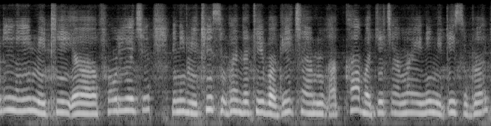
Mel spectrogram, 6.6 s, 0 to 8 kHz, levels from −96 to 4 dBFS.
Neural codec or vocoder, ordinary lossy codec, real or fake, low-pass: codec, 24 kHz, 1 kbps, SNAC; none; fake; 7.2 kHz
